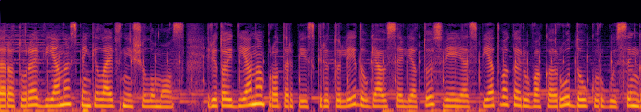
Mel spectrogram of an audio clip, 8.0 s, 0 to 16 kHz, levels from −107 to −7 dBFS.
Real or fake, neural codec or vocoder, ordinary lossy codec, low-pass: real; none; MP3, 64 kbps; 7.2 kHz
